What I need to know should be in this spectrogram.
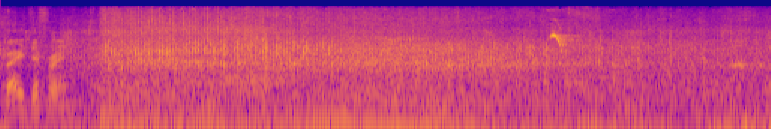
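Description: A crowd of people murmurs outdoors in the distance.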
